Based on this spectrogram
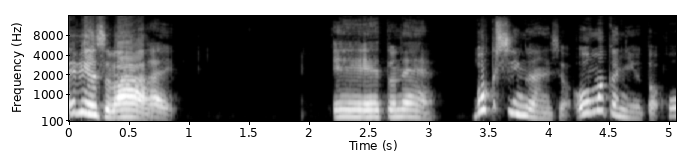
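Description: A woman's fairly quick speech with very wide pitch swings and big swings in loudness, in a dry, close sound with no echo. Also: fairly high pitch for a woman. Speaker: actor and podcast co-host. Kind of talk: casual chat. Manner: fast.

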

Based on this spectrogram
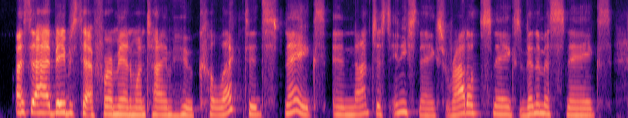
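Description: In a quiet background, a woman with an American accent speaks in a plain, everyday voice at a medium pitch, a moderate pace and ordinary pitch variation. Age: 60s. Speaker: podcast co-host and romance author. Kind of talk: casual chat.

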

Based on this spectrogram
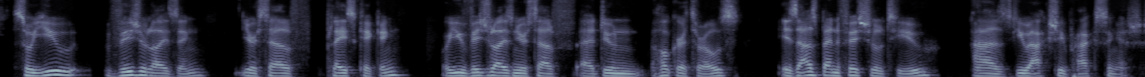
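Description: Against a quiet background, a man with a western Irish accent talks at a fairly slow pace, using a medium pitch and ordinary pitch variation. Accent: Irish (west of Ireland). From west of Ireland, County Mayo. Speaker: former professional rugby player and author. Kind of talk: podcast interview.

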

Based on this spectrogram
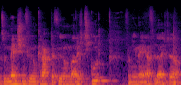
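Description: Monotone, flat delivery in a Franconian accent, with audible room echo and noticeable background noise. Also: man. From Franconia, northern Bavaria. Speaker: football player. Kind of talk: interview. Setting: home recording room.

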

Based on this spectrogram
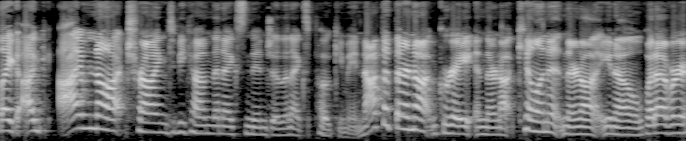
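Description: A woman's animated, bright, sharp tone with very wide pitch swings, on a very clean recording with a silent background. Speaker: podcast host and Twitch streamer. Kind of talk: casual chat. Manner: excitable, chaotic, animated.

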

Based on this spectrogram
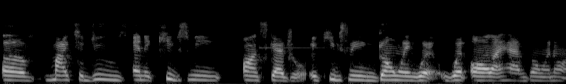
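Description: A woman speaks with a New York accent at a medium pitch. Her intonation stays fairly even. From New Jersey, born in Brooklyn; Haitian family. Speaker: burger business owner, cook. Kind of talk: casual podcast interview.

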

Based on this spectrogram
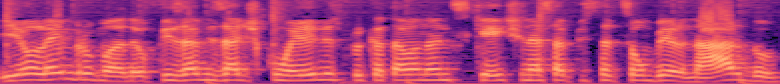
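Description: A man speaks with ordinary pitch variation and a dark, mellow tone. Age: 20s. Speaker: comic artist and skateboarder. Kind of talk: casual chat.

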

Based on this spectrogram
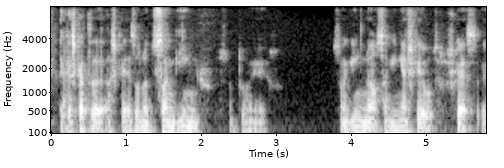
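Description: A man speaks very fast with big swings in loudness. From Azores, São Miguel (Lagoa). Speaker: photographer. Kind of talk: casual chat.

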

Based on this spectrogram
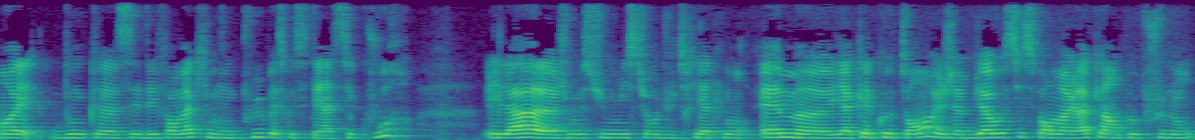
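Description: Noticeable background noise accompanies a monotone, flat delivery at a moderate pace. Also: woman, medium pitch for a woman. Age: 20s. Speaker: sportswear brand founder. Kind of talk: interview. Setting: brand's new premises.

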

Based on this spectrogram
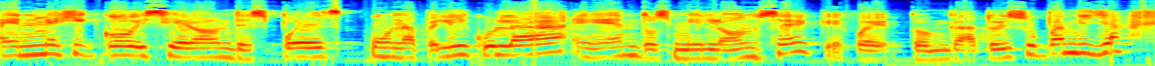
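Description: There is noticeable background noise. Through it comes a woman's medium-pitched voice. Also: ordinary pitch variation, fairly slow pace. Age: middle-aged. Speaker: podcast host. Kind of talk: casual chat. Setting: at home. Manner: animated.

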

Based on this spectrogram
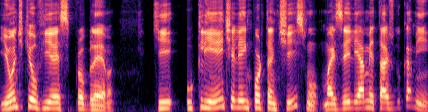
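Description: A man talks at a fairly quick pace with lively intonation, an unremarkable speaking voice. The recording is very clean with a silent background, and the sound is dry and close with no echo. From Brazil. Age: 30s. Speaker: corporate executive and singer. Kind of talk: interview.

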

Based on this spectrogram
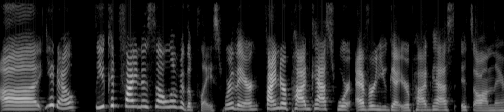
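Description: Recorded very cleanly with a silent background and a dry, close sound with no echo, a woman speaks in a high, bright, sharp voice, raised and projected, with very wide pitch swings, big shifts in loudness and an animated tone. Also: moderate pace. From Cuban-American family. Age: 30s. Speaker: podcast host. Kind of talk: casual chat.

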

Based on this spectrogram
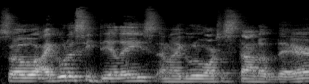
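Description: Speaking at a moderate pace with a Northern Irish accent, a man is heard with audible room echo. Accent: Northern Irish (Tyrone). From Northern Ireland, County Tyrone. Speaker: comedian. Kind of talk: casual chat.

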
